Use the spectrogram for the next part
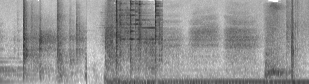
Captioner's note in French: Bruit de cuillère qui tombe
